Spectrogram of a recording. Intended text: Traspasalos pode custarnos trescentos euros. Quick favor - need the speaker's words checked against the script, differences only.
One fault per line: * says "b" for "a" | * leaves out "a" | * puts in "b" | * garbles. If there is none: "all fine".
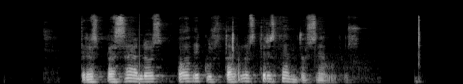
all fine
